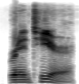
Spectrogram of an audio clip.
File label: "rentier", American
